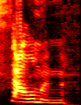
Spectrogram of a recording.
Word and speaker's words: salmon: went to school the kid who insisted we pronounce the L in the last name that was salmon it's salmon England went French with their spelling England went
